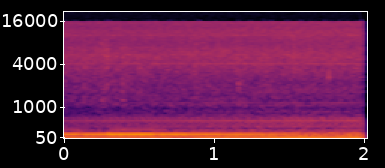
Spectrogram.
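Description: A steady low droning hum with one held low tone that fades out near the end.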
